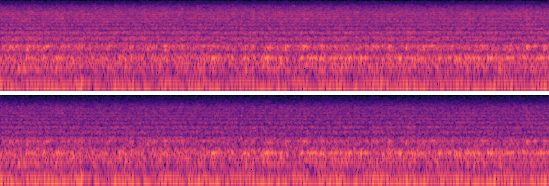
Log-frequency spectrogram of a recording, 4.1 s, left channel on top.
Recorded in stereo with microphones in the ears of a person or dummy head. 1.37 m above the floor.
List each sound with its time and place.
0.0 s a fan: 45° left (ahead or behind)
